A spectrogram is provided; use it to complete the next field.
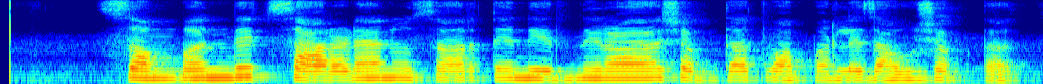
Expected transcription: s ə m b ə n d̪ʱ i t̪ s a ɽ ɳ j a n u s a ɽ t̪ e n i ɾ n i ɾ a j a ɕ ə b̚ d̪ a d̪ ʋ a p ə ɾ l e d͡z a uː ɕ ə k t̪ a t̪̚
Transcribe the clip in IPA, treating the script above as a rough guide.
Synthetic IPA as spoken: s ə m b ə n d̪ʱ i t̪ s a ɾ ɳ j a n u s a ɾ t̪ e n i ɾ n i ɾ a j a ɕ ə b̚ d̪ a t̪ ʋ a p ə ɾ l e d͡z a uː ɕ ə k t̪ a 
